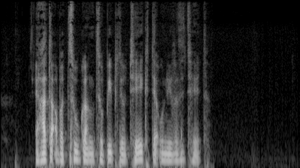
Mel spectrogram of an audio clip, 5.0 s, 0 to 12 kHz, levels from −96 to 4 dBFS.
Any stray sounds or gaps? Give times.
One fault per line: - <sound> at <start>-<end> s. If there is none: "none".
none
